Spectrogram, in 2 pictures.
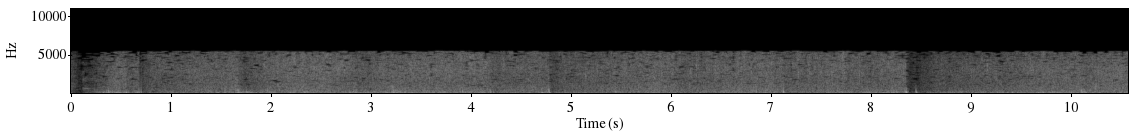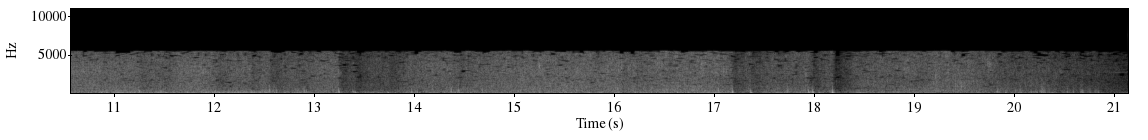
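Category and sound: nature, heavy rain and wind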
